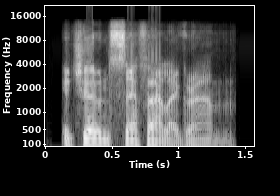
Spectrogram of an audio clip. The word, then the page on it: echoencephalogram: British English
